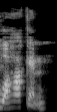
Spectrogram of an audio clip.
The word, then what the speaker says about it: Oaxaca: It's like O-A-X. I'm butchering. – Oh, Oaxacan. She's from Oaxaca. – Thank you. – Yeah. I could be saying that wrong as well, but I do know people who have gone there, and that's how they have pronounced it.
